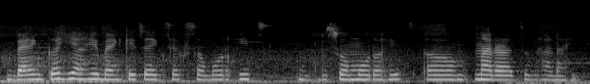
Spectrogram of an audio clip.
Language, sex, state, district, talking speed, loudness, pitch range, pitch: Marathi, female, Maharashtra, Pune, 130 wpm, -26 LUFS, 220-230 Hz, 220 Hz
